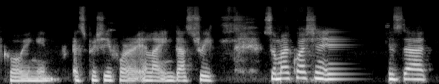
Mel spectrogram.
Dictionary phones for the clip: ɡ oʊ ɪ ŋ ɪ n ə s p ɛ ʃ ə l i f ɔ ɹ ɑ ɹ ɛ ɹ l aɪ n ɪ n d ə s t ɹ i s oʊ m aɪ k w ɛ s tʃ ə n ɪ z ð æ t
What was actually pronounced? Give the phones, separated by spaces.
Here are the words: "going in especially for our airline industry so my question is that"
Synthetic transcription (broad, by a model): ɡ oʊ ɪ ŋ ɪ n ə s p ɛ ʃ ə l i f ɔ ɹ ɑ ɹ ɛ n l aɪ ɪ n d ə s t ɹ i s oʊ m aɪ k w ɛ s tʃ ə n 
